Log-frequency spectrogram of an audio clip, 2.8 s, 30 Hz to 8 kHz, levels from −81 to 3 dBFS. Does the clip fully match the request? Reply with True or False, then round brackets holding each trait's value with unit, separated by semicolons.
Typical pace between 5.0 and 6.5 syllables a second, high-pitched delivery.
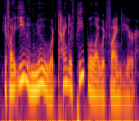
False (5.6 syllables/s; 130 Hz)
